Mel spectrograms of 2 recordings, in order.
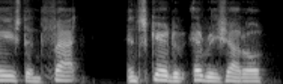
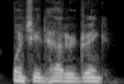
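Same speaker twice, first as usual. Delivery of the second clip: plain reading voice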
